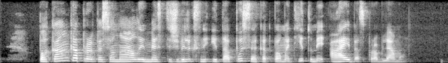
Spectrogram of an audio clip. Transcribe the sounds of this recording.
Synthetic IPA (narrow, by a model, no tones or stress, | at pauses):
pɐkɐŋkɐpɾɔfʲɛsʲɔnɑːlˠʊɪmʲɛsʲt̪ʲɪʒʲʋʲɪlʲksʲnʲɪʔiːt̪ɑːpʊsʲɛkɐt̪pɐmɐt̪ʲiːt̪ʊmʲɛɪʔɑˑɪbʲɛspɾɔbʲlʲæːmu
